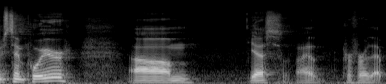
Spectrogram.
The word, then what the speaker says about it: Pouyer: it's she says pouye she likes the the french pronunciation a little bit better the problem is though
